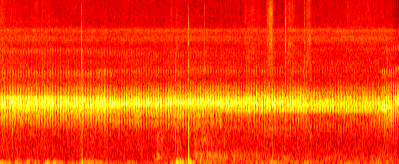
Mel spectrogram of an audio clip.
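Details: Frog and toad symphony at a pond in front of a house at dusk; a single steady, dense trill dominates throughout, with occasional faint clicks and small handling knocks.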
